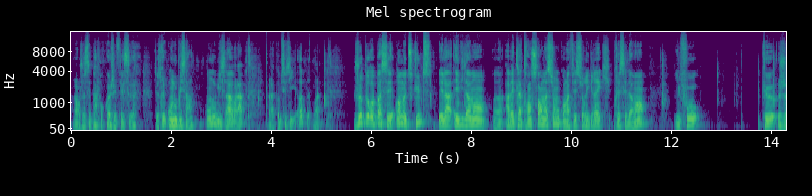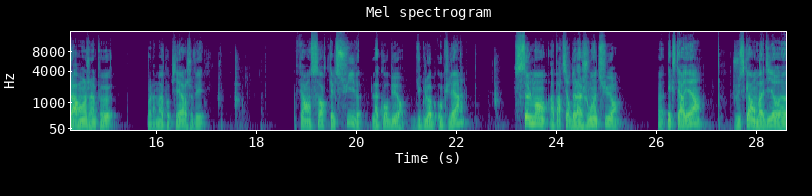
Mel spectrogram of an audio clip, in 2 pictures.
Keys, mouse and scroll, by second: 5.9-13.1 middle drag, 13.1 d, 13.3-14.4 middle drag, 14.4-16.5 drag, 16.5-17.7 middle drag, 17.7 f, 18.8-22.0 drag, 22.0-28.6 middle drag.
